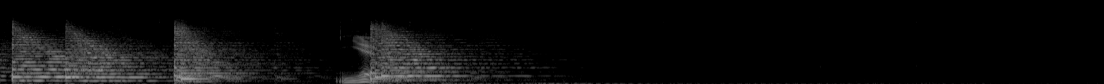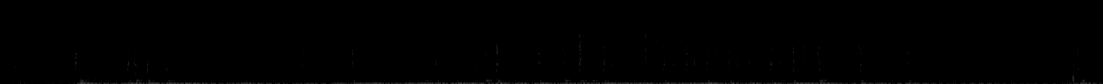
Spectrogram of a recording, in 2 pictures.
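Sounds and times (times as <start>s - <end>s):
typing on computer keyboard: 11.8s - 20.2s.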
